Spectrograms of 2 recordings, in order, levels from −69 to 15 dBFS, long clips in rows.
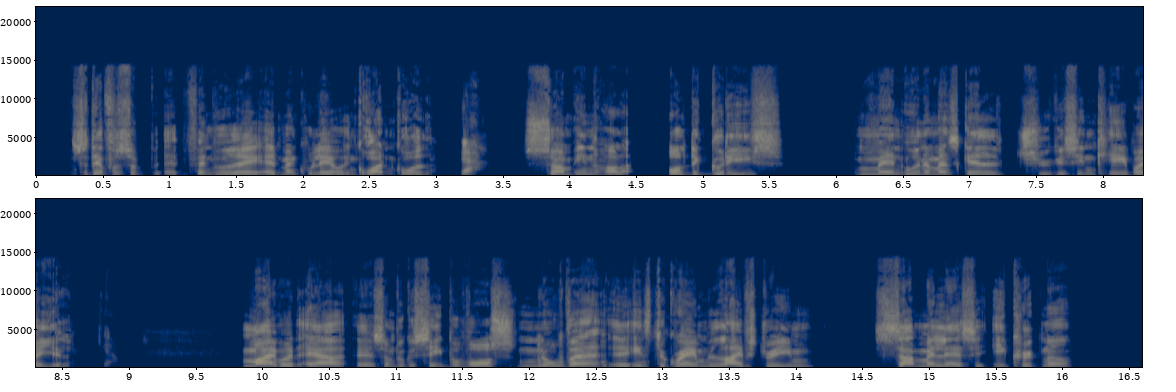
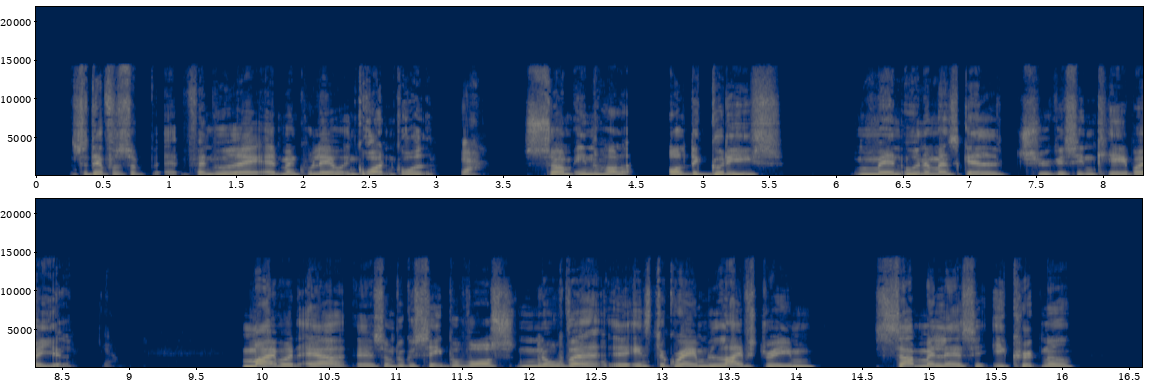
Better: second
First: thin; very; fading below 600 Hz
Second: none

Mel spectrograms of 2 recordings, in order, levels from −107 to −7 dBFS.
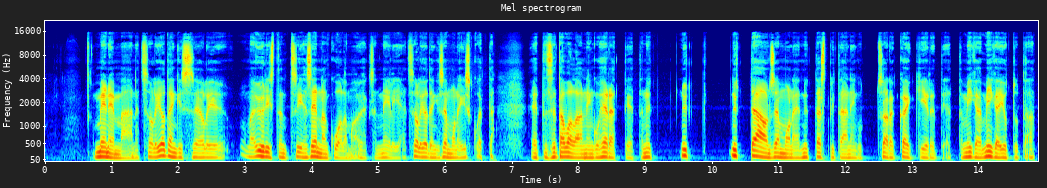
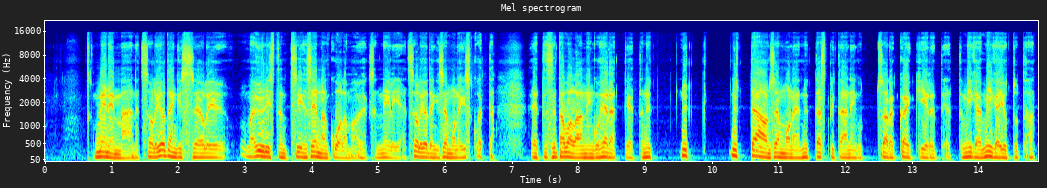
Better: first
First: none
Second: distortion; heavy; 7 dB below the speech

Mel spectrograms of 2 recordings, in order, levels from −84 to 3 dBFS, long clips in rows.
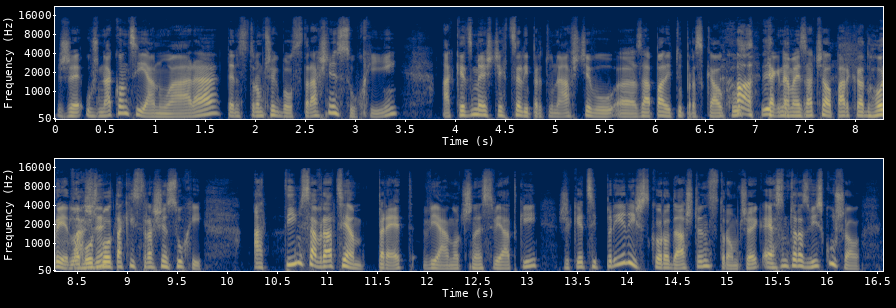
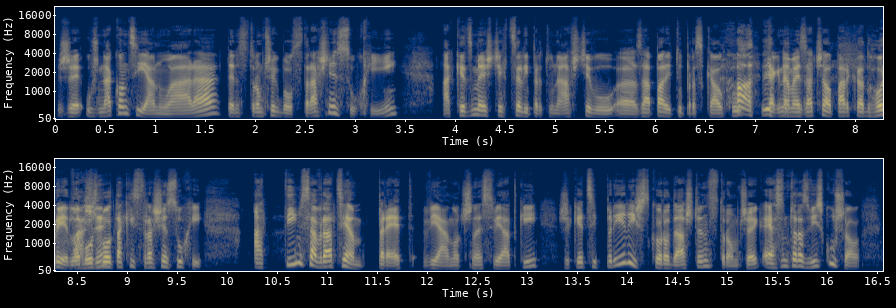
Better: first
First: none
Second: thin; somewhat; fading below 350 Hz

